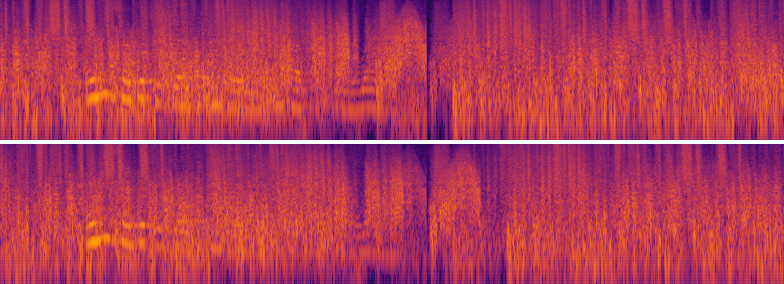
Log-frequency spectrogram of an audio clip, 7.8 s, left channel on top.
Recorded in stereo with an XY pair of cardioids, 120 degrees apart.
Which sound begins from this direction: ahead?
A woman speaking, at 0.8 s.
